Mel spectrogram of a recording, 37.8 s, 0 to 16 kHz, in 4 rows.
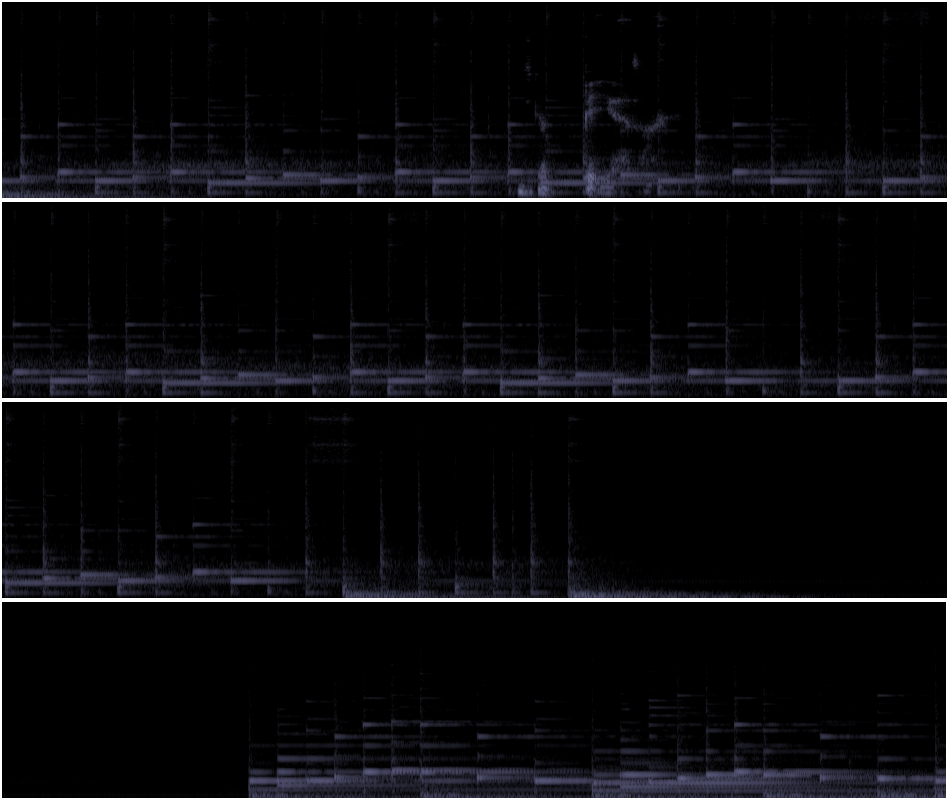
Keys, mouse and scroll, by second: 20.4 ctrl+z, 32.1 ctrl+z.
